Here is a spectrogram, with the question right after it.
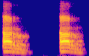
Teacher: it is like vibrating at the tip of the tongue when we actually pronounce that letter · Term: takrir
